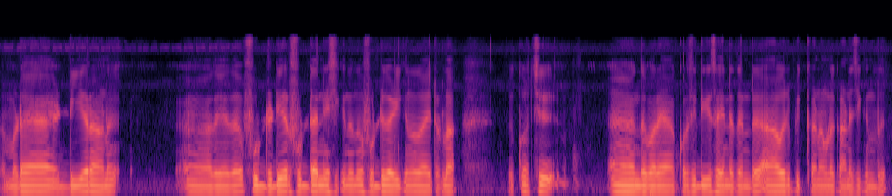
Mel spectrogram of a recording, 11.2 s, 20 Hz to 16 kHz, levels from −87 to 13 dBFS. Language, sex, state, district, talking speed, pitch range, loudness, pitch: Malayalam, male, Kerala, Kollam, 120 wpm, 115-120 Hz, -17 LUFS, 120 Hz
